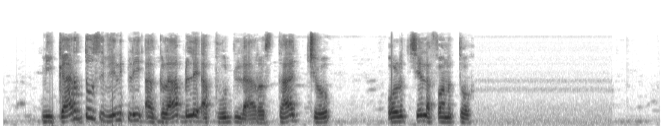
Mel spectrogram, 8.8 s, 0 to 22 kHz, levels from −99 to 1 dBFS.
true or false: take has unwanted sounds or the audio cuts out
false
